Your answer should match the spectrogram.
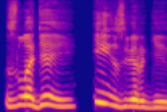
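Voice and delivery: high-pitched outraged mistress; high, distraught exclamation; lady crying out. A narrator's reading. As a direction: cry accusations in a high lady's voice. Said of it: "кричала дама".

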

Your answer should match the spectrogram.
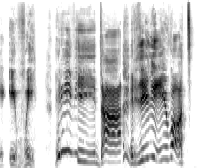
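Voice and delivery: mock her tears as you yell; drunken scolding. A narrator's reading. Пьяный муж ругает жену. (презрительная брань)

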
